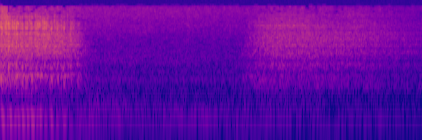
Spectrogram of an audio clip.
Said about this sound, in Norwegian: Det lukter sterkt av svette fra de andre mennene, men snart sovner han likevel, til lyden av høylytt snorking.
